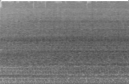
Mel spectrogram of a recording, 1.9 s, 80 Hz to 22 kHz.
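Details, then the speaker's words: Lexus LS460 V8 at idle after replacing the serpentine belt tensioner: smooth, even idle with no chirp, squeal or rattle; the pulleys are now silent. "That is the sound of success. Pulleys are silent."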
